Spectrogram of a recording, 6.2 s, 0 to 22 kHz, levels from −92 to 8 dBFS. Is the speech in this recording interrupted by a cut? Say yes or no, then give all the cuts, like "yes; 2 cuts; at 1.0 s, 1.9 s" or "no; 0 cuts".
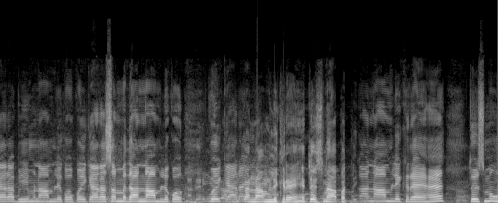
no; 0 cuts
